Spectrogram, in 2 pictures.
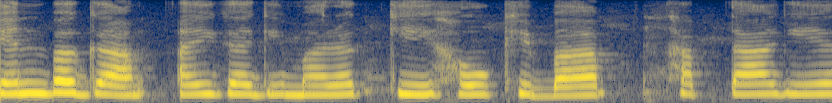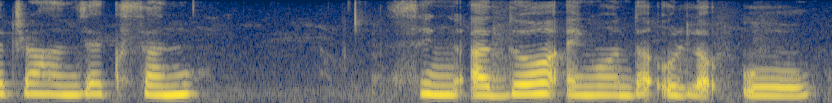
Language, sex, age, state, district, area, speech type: Manipuri, female, 18-30, Manipur, Senapati, urban, read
